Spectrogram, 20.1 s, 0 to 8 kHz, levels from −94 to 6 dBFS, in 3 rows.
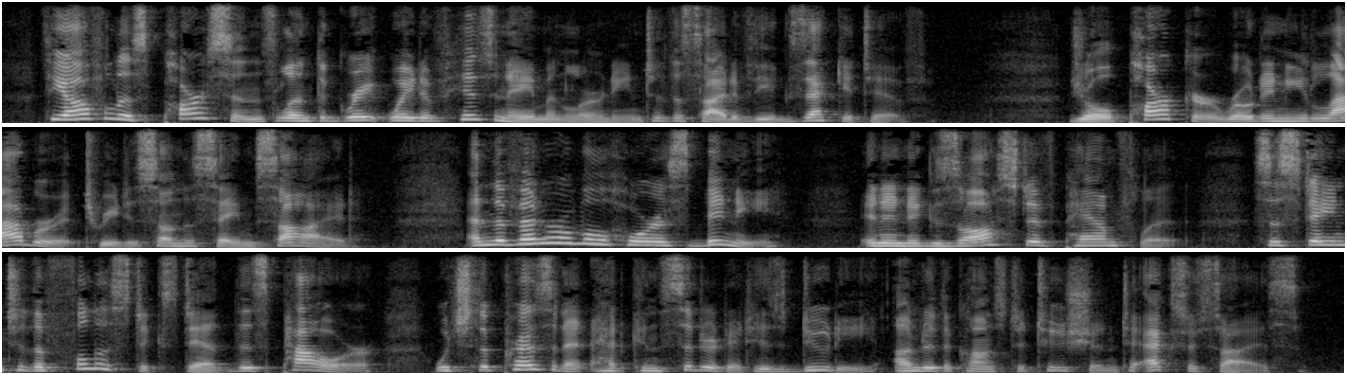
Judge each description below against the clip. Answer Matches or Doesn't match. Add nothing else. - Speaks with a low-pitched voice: Doesn't match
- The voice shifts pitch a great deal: Matches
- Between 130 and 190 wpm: Matches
